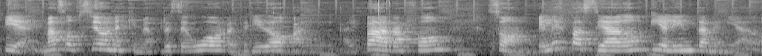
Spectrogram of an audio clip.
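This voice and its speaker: A woman teacher, patiently explaining a software tutorial step by step and checking in with tag questions. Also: a little high, animated, unhurried. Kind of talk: screen-recorded software tutorial. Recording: echoey room with faint music.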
